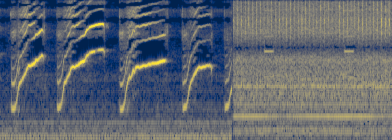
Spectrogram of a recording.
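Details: A young grey guinea pig gives four loud, rising squealed wheeks in quick succession as a hello greeting, its ears wiggling as it calls.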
